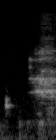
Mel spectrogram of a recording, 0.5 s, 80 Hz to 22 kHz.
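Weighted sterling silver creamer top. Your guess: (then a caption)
Hollow. Two light taps on the top of a weighted sterling silver creamer: a short high tick, then a brighter metallic ring near 1.8 kHz that hangs briefly. The sound is hollow and thin, with little depth or weight, showing that the silver shell over the weighted base is very thin, about an ounce of silver worth roughly $10–15.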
